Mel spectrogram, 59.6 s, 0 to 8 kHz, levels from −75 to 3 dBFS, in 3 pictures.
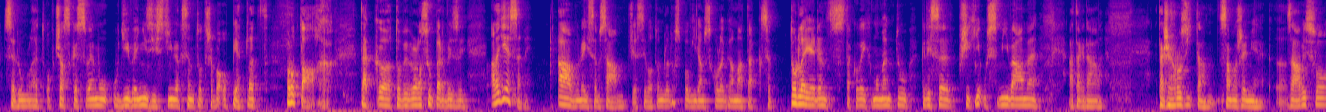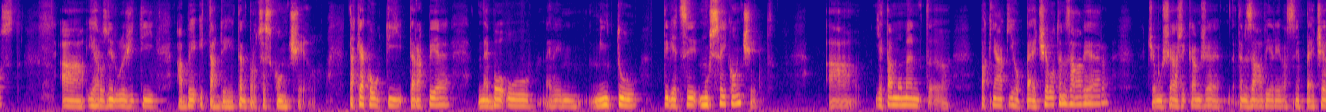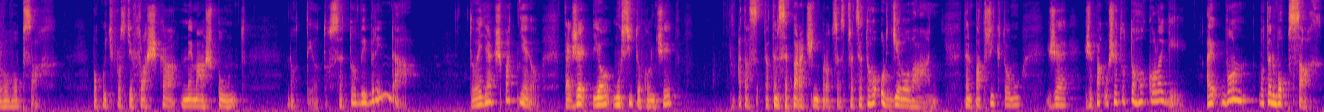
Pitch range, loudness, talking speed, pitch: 110-135 Hz, -20 LUFS, 150 wpm, 120 Hz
